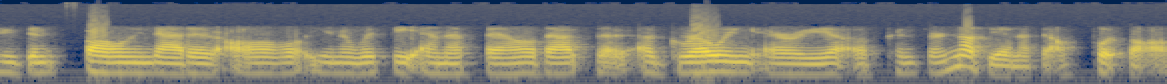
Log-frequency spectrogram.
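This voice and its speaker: With an American accent, a woman speaks at a moderate pace and a very deep, low pitch, keeping her intonation fairly even with hardly any pauses. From Montana. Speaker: nonprofit executive director. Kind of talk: radio interview. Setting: phone call.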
